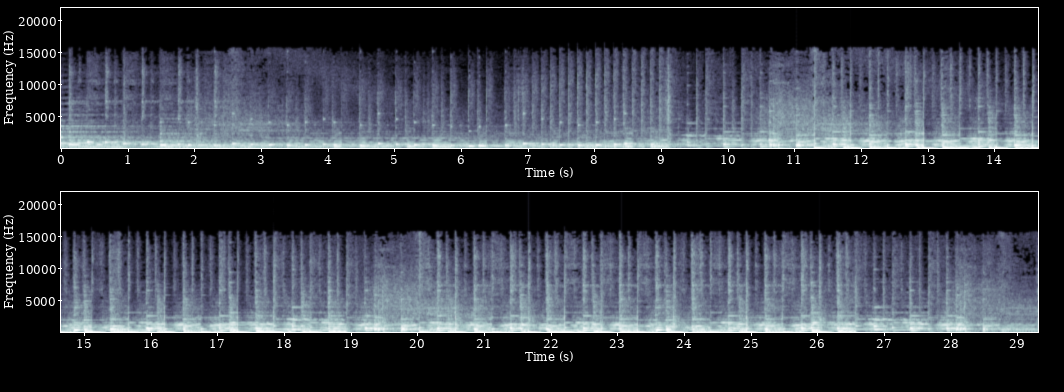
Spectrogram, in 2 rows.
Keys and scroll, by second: 8.5 v, 9.4 shift+v, 10.1 super+z, 22.1 z, 23.9 b.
